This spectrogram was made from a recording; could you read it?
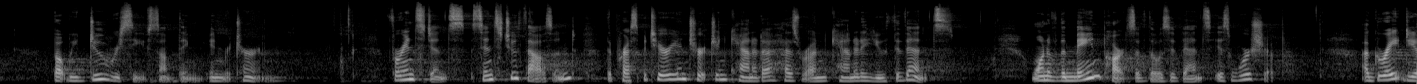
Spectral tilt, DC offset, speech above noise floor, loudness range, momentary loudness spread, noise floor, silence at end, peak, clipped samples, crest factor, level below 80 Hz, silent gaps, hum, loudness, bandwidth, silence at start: -3 dB/octave; under 0.1%; 27 dB; 5 LU; 16 LU; -57 dBFS; 0 s; -10 dBFS; under 0.1%; 22 dB; -80 dBFS; none; none; -30 LUFS; over 20 kHz; 0.55 s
